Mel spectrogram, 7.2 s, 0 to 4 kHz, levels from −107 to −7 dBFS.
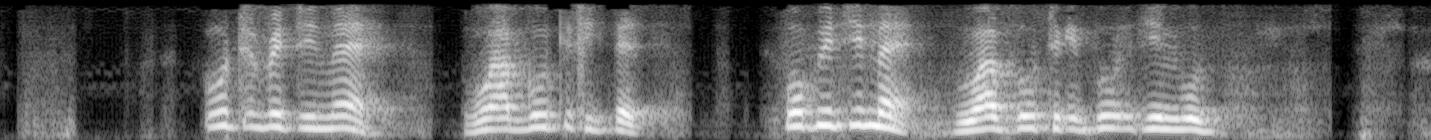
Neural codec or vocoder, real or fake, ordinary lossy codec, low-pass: codec, 16 kHz in and 24 kHz out, 0.6 kbps, FocalCodec, streaming, 2048 codes; fake; MP3, 32 kbps; 3.6 kHz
